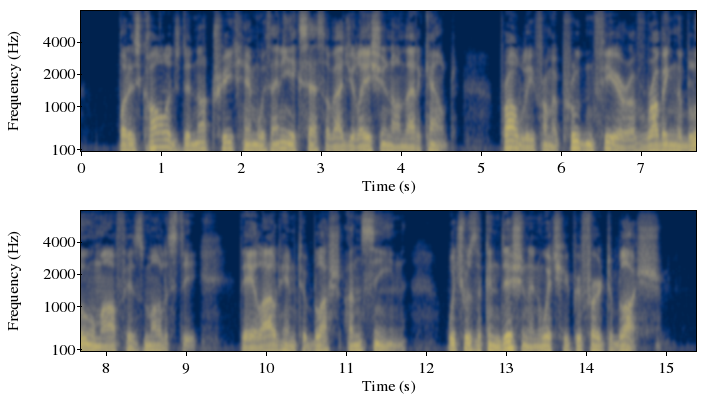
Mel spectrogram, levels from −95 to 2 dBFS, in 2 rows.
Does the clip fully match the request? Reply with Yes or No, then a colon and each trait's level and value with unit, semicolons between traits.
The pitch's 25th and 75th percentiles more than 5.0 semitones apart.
No: average, 4.2 semitones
